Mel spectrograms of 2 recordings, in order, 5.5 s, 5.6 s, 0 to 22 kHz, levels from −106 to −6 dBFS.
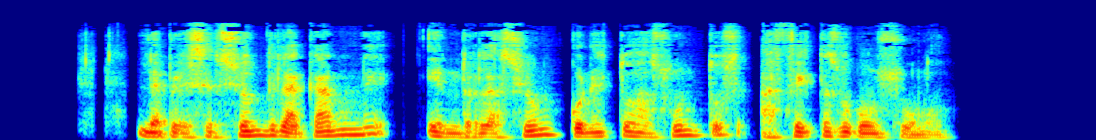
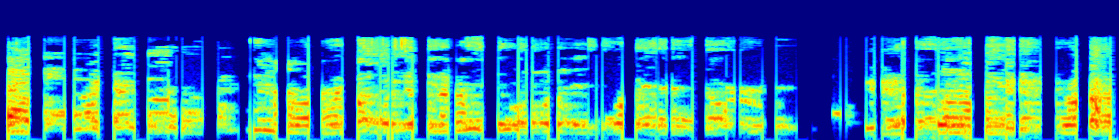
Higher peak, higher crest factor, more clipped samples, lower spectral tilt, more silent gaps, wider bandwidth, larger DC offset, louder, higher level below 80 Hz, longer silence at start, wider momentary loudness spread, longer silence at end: about the same, -6 dBFS vs -8 dBFS; about the same, 20 dB vs 20 dB; neither; first, -6 dB/octave vs -3 dB/octave; second, 2.05-2.09 s vs 0.52-0.57 s, 1.04-1.09 s, 3.49-3.53 s, 4.09-4.17 s; first, 11.5 kHz vs 7.8 kHz; neither; first, -24 LUFS vs -30 LUFS; first, -48 dBFS vs -64 dBFS; first, 0.7 s vs 0.05 s; second, 7 LU vs 10 LU; first, 0.75 s vs 0 s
